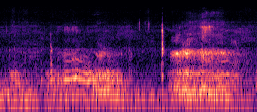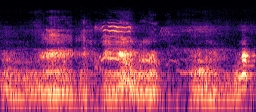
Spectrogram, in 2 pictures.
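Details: Six-week-old Cane Corso puppies growling indoors in playful bursts, a harsh low rumble with brief yelping squeaks, rising and falling in short waves over a few seconds.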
